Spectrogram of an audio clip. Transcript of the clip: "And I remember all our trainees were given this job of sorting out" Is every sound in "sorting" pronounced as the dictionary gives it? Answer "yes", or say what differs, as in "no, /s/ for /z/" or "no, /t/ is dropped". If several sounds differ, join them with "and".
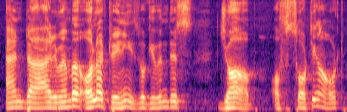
yes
